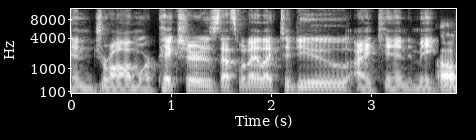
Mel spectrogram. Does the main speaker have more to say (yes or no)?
yes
